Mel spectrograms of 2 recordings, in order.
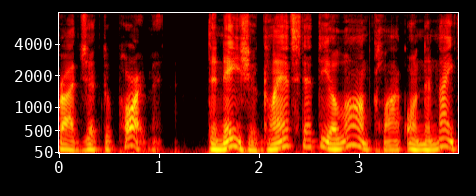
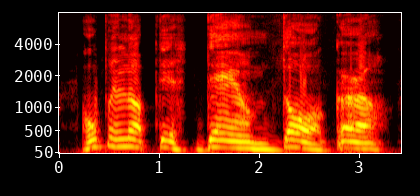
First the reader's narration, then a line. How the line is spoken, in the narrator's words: Kirk Shepard slurred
